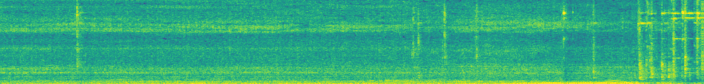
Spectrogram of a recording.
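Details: Suzuki Cultus three-cylinder carbureted car after tuning; it previously had loud engine noise, black plugs, high fuel use and smoke. Even low idle throb around four beats a second under shop noise and a few clicks; it settles into a smooth idle.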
